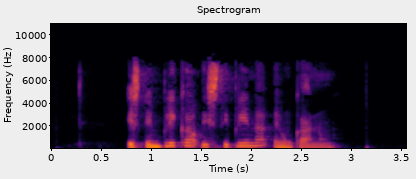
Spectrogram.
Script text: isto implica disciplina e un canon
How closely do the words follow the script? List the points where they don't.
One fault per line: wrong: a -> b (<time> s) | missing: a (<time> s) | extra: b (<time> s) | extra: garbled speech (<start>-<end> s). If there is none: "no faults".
no faults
